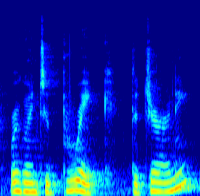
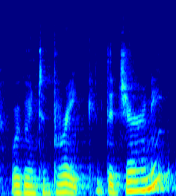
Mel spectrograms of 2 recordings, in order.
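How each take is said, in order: Both takes have the same delivery.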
